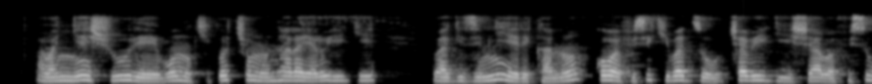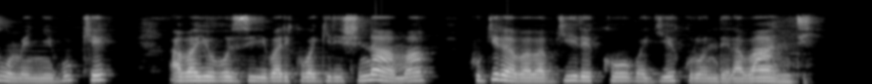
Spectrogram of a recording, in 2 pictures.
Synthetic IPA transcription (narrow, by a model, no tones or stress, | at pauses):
aβaɲe̞ʃuɾe̞βo̞mukʰiɡo̞t͡ʃo̞mun̥haɾajaɾujiɡi | βaɡizimɲiːje̞ɾe̞kano̞ko̞βafisikiβazo̞t͡ʃaβiːɡiːʃaβafisuβume̞ɲiβukʰe̞ | a̰βajo̞βo̞ziβaɾikuβaɡiɾiːʃinaːma | kuɡiɾaβaβabɡiːɾe̞kʰo̞βaɡiːje̞kuɾo̞ːnde̞ɾaβaːndi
